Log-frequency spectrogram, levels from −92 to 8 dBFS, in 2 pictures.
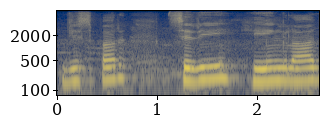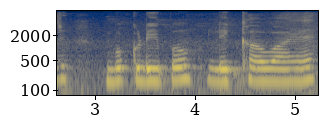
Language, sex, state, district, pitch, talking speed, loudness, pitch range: Hindi, male, Uttar Pradesh, Shamli, 170 Hz, 105 wpm, -16 LUFS, 165-180 Hz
